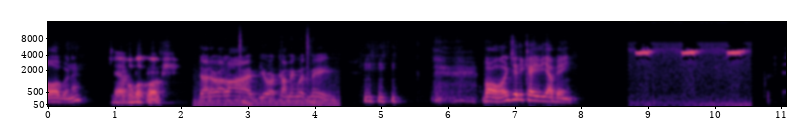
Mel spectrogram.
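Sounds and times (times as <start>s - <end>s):
speech: 0.0s - 5.9s, 6.5s - 8.0s
laughter: 4.8s - 6.1s
crickets chirping: 8.8s - 10.6s.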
